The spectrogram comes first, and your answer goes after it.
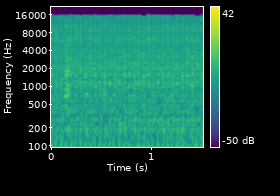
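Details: Mazda 4HF1 diesel, rebuilt after knocking caused by a broken oil pump (new pump, main bearings, piston rings, liner, thrust washers), first start: steady even idle clatter with a smooth regular beat and no knocking. It sounds healthy.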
